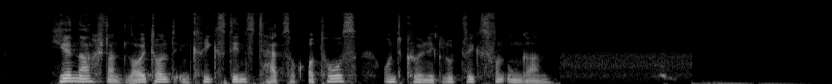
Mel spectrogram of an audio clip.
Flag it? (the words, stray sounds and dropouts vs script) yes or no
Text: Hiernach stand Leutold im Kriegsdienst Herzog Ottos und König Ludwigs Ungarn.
yes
